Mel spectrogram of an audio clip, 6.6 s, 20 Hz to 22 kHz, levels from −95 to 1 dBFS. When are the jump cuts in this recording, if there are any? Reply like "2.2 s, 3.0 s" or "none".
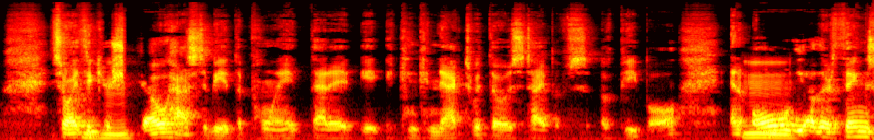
none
